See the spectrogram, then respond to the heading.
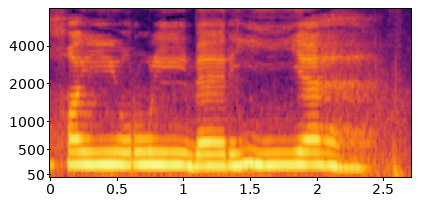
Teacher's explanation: Kha mufakhamah, ra mufakhamah. Donc, emphatique, on les gonfle bien.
